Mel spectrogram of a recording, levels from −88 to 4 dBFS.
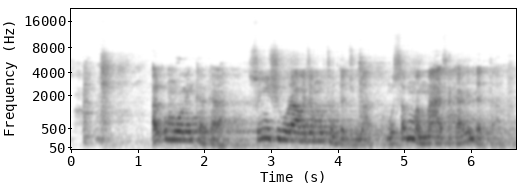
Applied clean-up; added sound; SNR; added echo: none; none; none; reverberation time 1.9 s.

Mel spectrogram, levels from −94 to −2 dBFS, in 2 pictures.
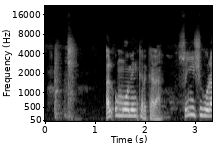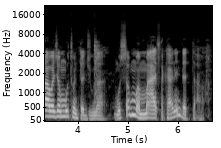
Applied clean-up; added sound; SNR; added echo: none; none; none; none.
